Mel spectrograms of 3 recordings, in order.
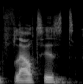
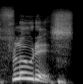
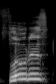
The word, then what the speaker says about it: flautist: It's not flutist. Okay, it's pronounced flautist. I think on my first 2 interviews, I might have said flutist. and just and flutist isn't necessarily wrong because I know the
